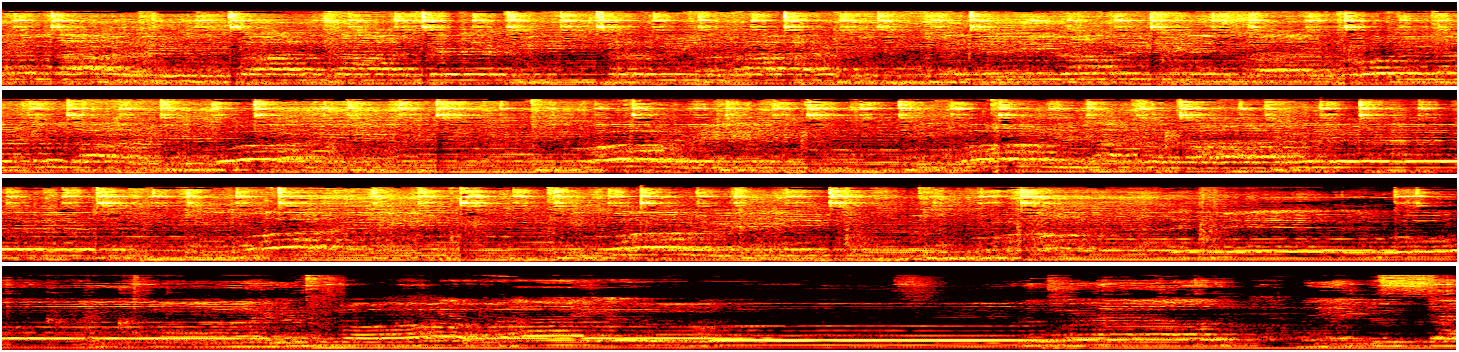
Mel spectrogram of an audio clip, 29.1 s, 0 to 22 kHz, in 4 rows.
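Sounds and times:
music with bright percussive beat: 0.0s - 22.6s
man singing: 19.5s - 29.0s.

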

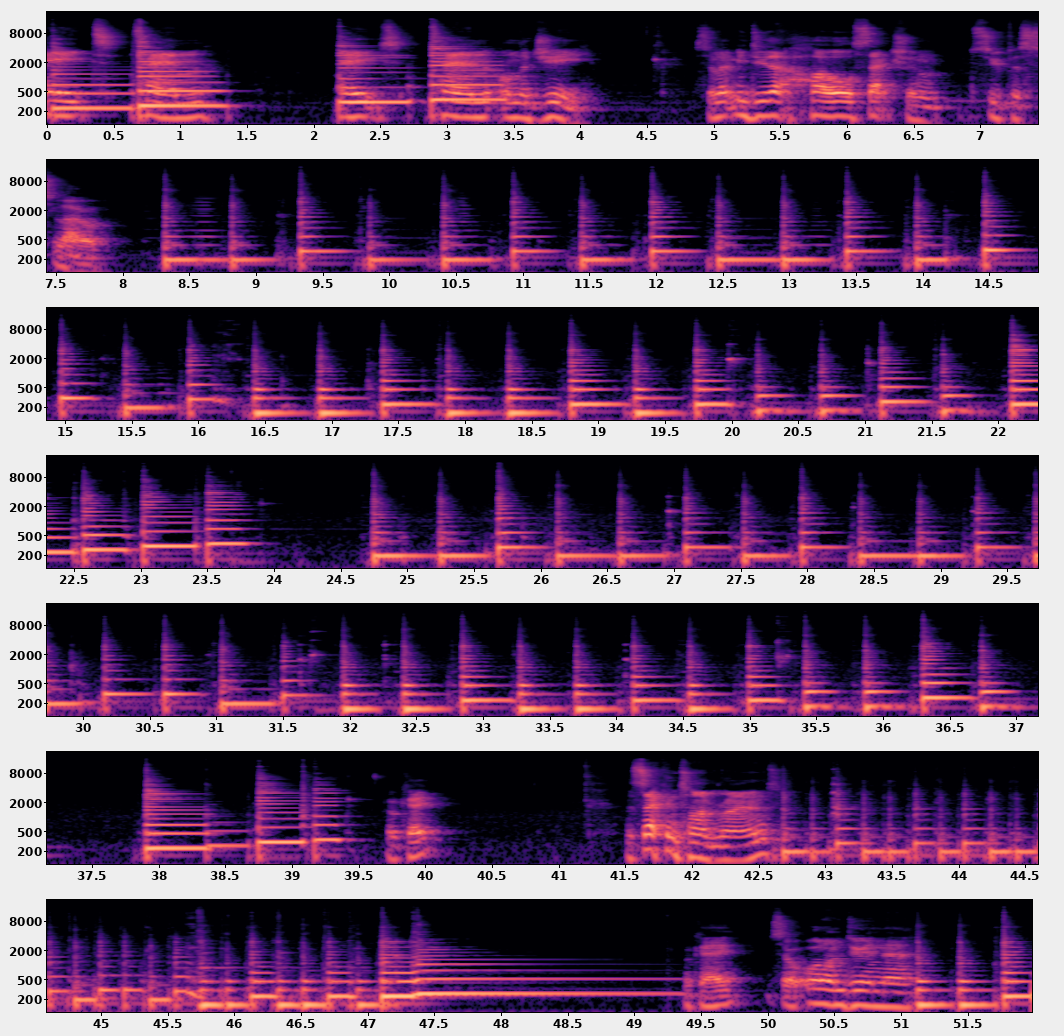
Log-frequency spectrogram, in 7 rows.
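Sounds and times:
acoustic guitar picked riff: 0.0s - 1.5s, 2.2s - 3.9s, 8.2s - 24.0s, 24.6s - 39.6s, 42.6s - 49.4s, 51.0s - 51.9s.

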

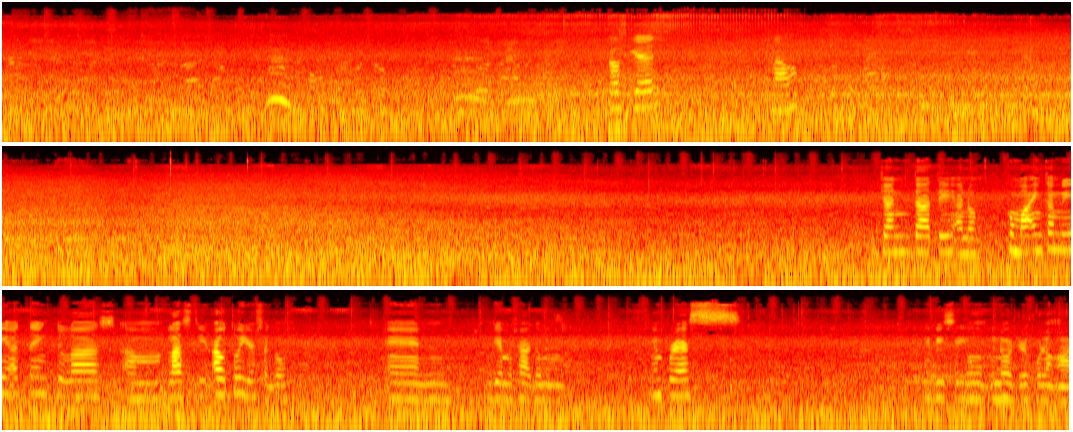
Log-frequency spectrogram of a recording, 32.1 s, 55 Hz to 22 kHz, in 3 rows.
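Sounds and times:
faint voices of people: 0.0s - 5.6s.

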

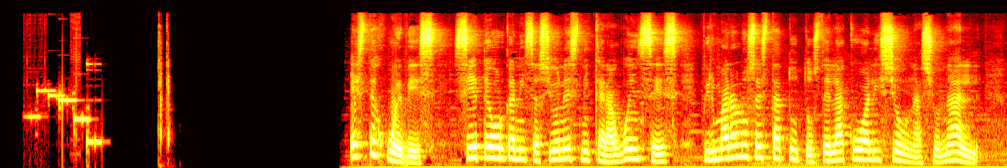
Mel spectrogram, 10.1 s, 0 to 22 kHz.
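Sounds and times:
bright electronic beeps: 0.2s - 1.1s.

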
